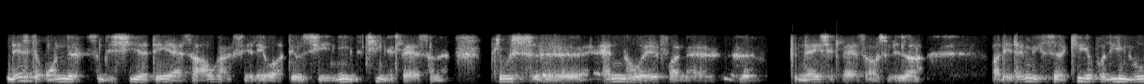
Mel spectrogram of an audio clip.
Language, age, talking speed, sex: Danish, 60-79, 180 wpm, male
